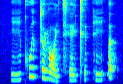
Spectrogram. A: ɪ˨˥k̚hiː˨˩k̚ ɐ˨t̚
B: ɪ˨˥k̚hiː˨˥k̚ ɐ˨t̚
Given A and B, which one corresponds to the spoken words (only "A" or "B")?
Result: B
